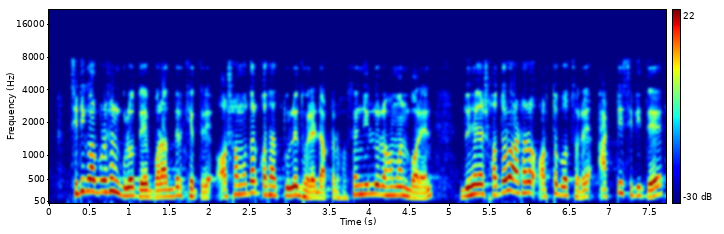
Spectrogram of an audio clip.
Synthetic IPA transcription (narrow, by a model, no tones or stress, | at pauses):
siʈikɔɾp̬oɾeʃonɡulot̪ebɔɾad̪ːeɾkʰet̪ːɾeʔɔ̰ʃɔmot̪aɾkɔt̪ʰat̪uled̪ʱoɾeɖɔk̚ʈaɾɦosend͡ʑilːuɾɔɦomanbɔlen | d̪ujɦad͡ʑaɾʃɔt̪oɾoaʈʰaɾoʔɔ̰ɾt̪ʰobɔt͡ɕʰoɾea̰k̚ʈisiʈit̪e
